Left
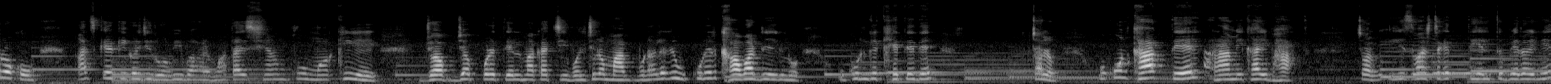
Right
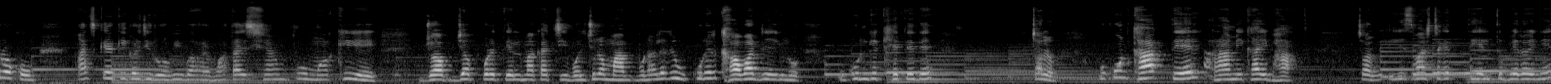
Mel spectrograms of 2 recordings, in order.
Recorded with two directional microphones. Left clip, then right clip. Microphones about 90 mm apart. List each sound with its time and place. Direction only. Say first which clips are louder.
0.0 s a woman's voice: left 3 dB; 40° right (ahead or behind)
3.2 s speech: right 1 dB; 15° right (ahead or behind)
10.3 s a woman's voice: left 2 dB; 10° right (ahead or behind)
